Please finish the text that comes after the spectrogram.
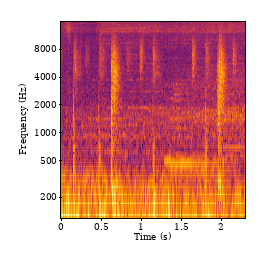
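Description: Car passing a cyclist riding at about 14 mph on the road, a low rumbling engine and tire roar swelling and fading beneath steady wind noise, with a faint tonal whine partway through.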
